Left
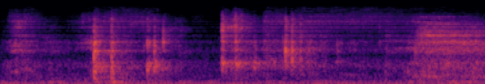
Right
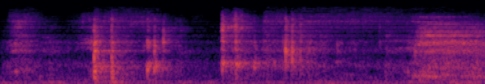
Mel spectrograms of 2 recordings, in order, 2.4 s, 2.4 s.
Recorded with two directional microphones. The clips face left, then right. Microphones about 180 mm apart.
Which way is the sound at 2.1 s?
65° right (ahead or behind).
